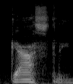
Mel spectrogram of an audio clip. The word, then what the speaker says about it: ghastly: Ghost, G-H-O-S-T, but we don't pronounce that ghost, it's ghost, G-H-O-S-T, ghost. Ghastly, that was a ghastly accident last week, ghastly, G-H-A-S-T-L-Y, not G-A-S, ghastly. And I like to eat gherkins on my burgers, who doesn't? Gherkins, G-H-E-R-K-I-N-S, gherkins, not G-E-R.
